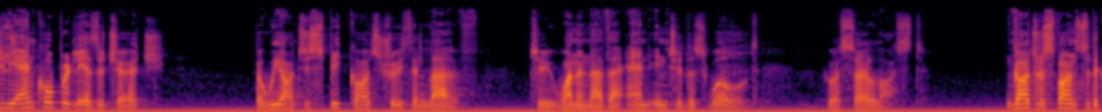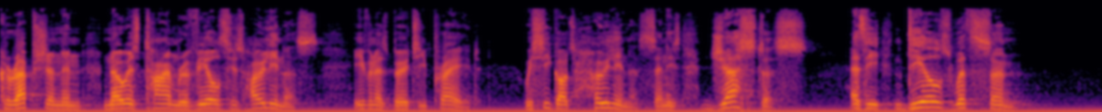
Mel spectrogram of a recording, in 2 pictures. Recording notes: Preached at Living Stone Bible Church, on the 25th of February 2024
